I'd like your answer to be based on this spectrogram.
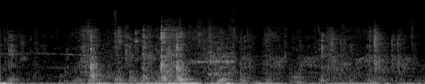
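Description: Pigs grunting and squealing in short bursts close by on a Volyn village farm, amid farmyard clatter and background noise, with no speech.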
